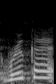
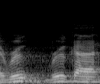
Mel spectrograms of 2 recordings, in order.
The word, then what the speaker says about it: RVCA: i ask is it is it ruka is that how you say it okay yeah like almond roca yeah i like almond roca uh yeah ruka which is spelled rvca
